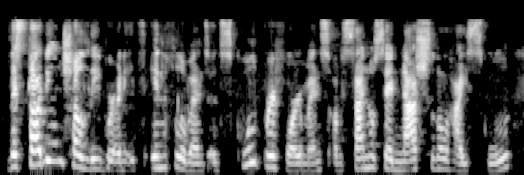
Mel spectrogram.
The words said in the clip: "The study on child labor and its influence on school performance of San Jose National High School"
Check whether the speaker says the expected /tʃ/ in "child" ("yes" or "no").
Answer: no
